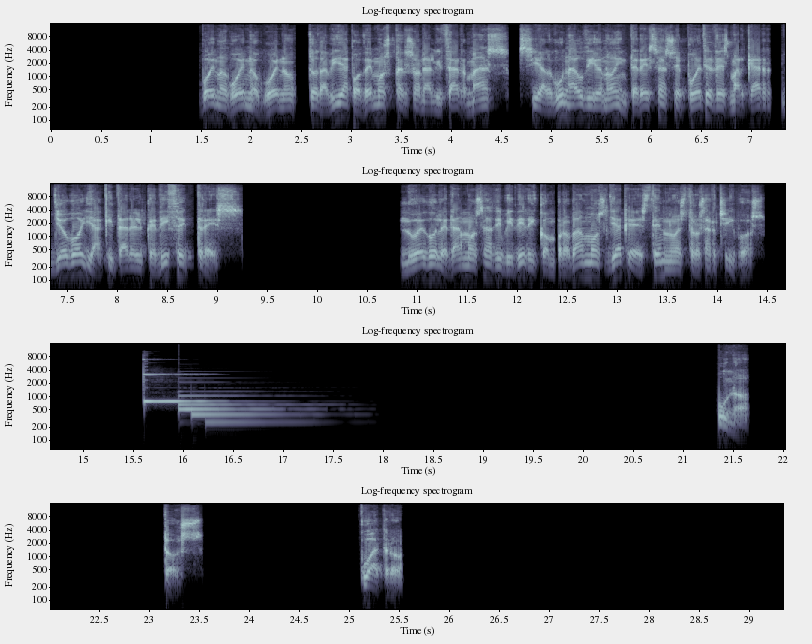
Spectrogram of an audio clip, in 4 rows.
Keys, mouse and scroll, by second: 0.9 F4, 1.3 click, 2.7 click, 5.1 click, 5.7 click, 8.4 click, 14.0 click, 19.5 click, 20.3 click, 20.6 click, 22.3 click, 22.6 click, 24.4 click, 24.6 click.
